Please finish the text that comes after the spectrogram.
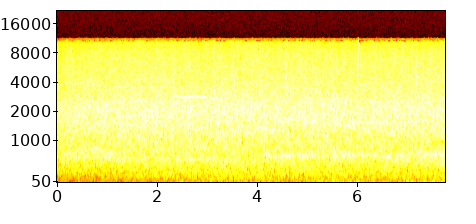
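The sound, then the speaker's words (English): Sustained, loud applause from a large standing audience in Congress, a dense, steady wash of clapping that continues without pause for several seconds, with no voices standing out. “Long applause.”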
